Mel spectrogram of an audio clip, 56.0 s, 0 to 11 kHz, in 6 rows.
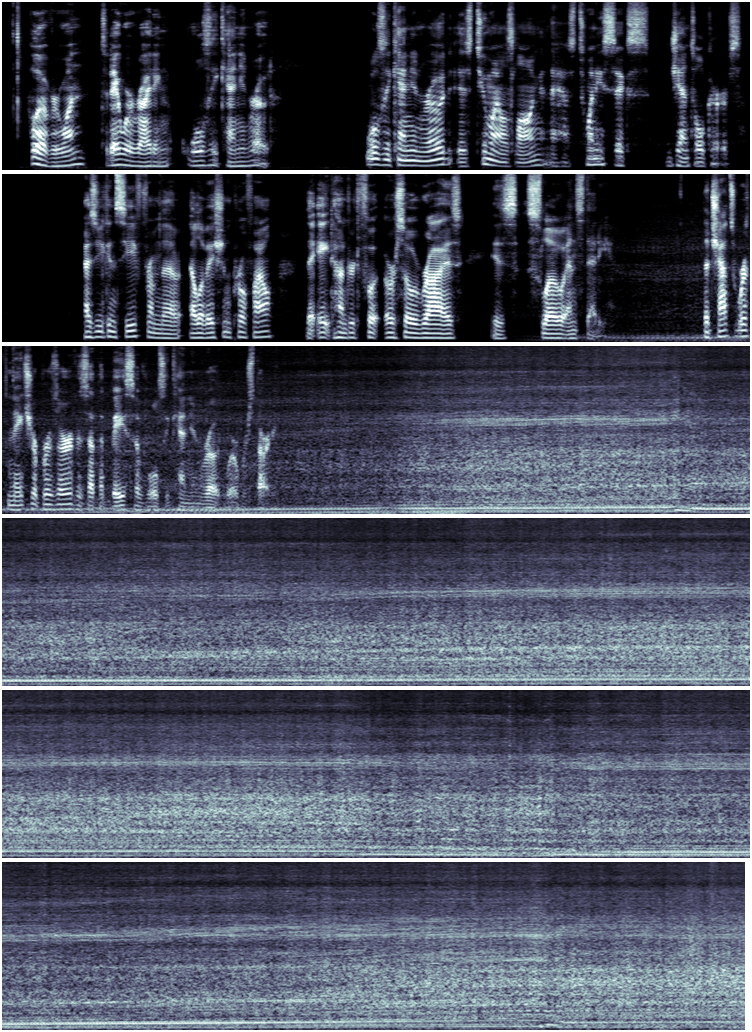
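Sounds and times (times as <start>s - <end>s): motorcycle engine revving: 17.0s - 56.0s.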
